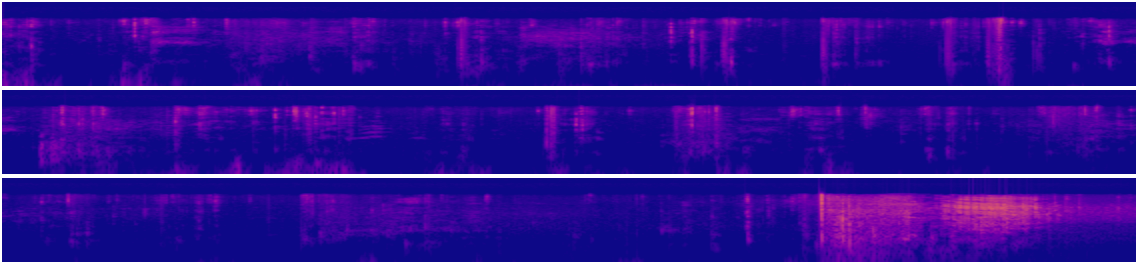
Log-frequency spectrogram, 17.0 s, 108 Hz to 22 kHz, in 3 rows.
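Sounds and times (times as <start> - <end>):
distant fireworks popping and crackling: 15.2 - 17.0.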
